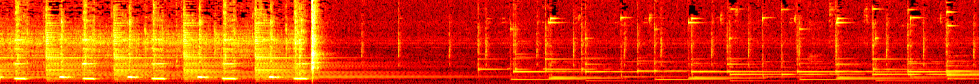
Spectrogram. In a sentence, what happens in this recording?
Ticking and ringing of a coo clock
